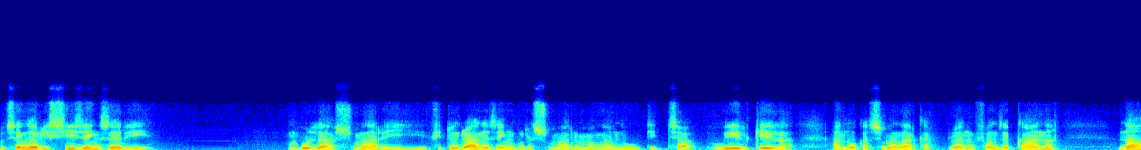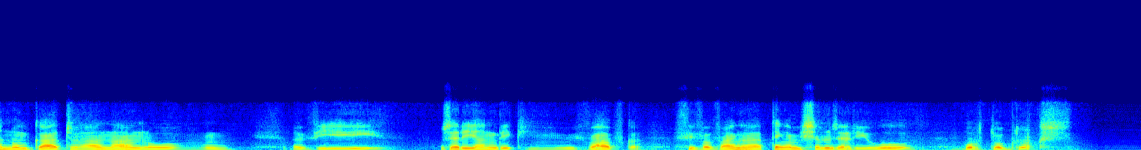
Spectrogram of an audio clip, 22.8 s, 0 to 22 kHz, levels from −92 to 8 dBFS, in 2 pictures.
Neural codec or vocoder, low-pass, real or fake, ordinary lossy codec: codec, 16 kHz, about 1 kbps, DyCAST, with the encoder's durations; 7.2 kHz; fake; Opus, 24 kbps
